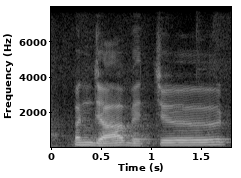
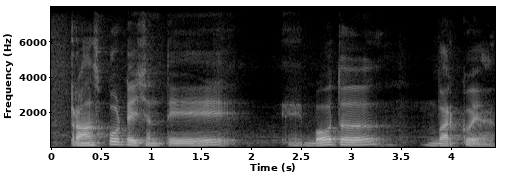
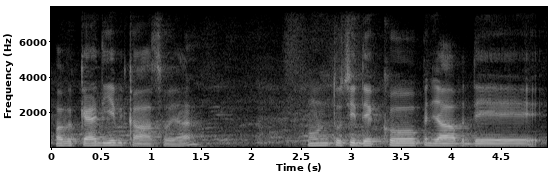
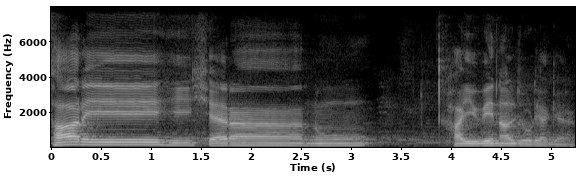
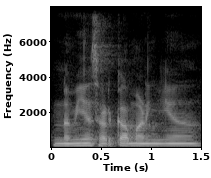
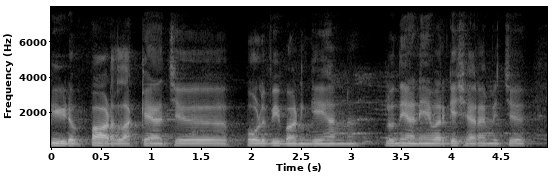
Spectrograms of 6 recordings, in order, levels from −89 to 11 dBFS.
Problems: constant background noise, continuous background conversations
